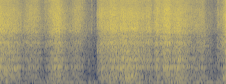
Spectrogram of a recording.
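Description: Reclaimed barn wood floorboards on a kitchen floor are sanded close by, with loud, rasping back-and-forth strokes and a short pause partway through.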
